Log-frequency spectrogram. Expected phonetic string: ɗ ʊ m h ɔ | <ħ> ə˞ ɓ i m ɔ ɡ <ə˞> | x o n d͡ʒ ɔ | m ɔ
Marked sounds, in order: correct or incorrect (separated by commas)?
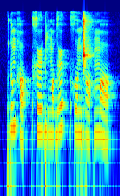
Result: incorrect, correct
